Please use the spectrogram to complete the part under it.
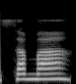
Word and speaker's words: Sama: Sama chính là ý đại nhân trong Nhật ngữ. Đọc là Sama, không hiểu bây giờ bạn đọc đã hiểu chưa?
